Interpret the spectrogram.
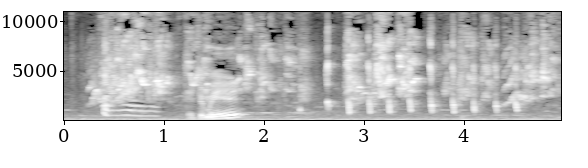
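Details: Pet Alexandrine parakeet imitating human speech: a nasal, layered squawk, then a wavering, drawn-out croak, followed by a rapid series of dry clicking ticks.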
